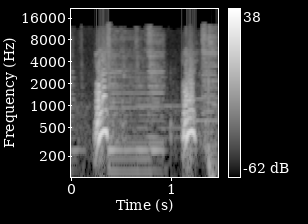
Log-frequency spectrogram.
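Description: A leashed dog on a walk, worked up at a cat, lets out two sharp, loud barks about a second apart, with a soft whine in the gap between them.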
